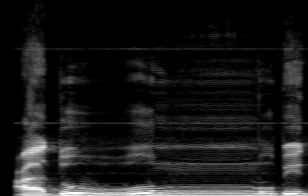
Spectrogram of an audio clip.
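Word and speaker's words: عدو مبين: Aduun aduun mestinya aduum mubin tidak berlebihan. Aduwum mubin. Jangan adu membacanya dengan ghunah saat bukan idgham bighunah.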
